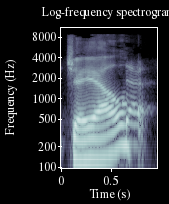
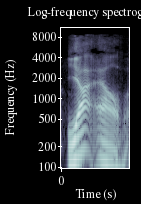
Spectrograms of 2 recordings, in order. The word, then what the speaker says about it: Yael: JL? – JL, yes. – No, with a yes sound, like a Y. – Okay, say it correctly then for me. – Yael.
